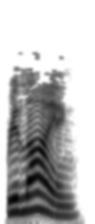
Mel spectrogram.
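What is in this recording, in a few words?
"relying", British English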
